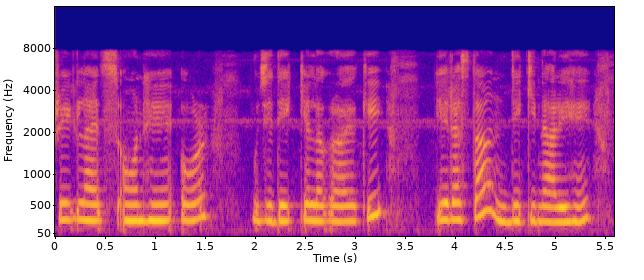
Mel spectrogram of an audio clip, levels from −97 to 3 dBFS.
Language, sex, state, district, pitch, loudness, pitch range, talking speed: Hindi, female, Arunachal Pradesh, Papum Pare, 255 Hz, -13 LUFS, 245-270 Hz, 180 wpm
